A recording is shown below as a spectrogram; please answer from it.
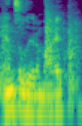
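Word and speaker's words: Enzalutamide: No, you pronounced it correctly. Enzolutamide.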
